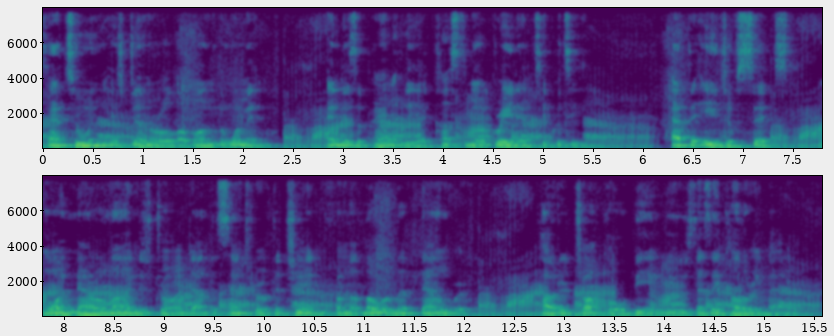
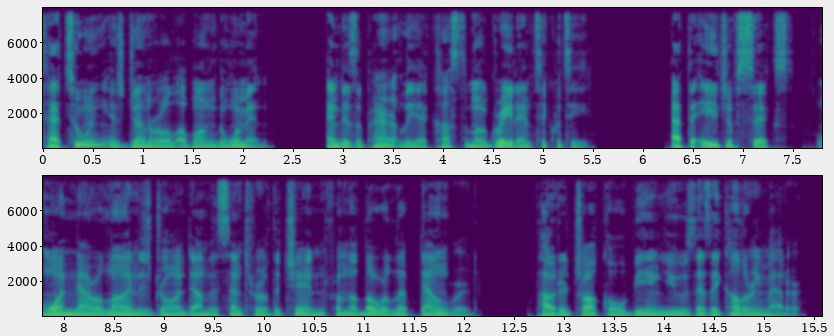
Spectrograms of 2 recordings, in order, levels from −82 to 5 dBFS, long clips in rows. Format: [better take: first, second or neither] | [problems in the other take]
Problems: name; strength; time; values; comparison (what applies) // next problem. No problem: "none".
second | background sound (Growling); 11 dB below the speech // room echo; dies away in 0.6 s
